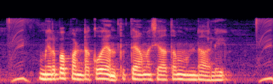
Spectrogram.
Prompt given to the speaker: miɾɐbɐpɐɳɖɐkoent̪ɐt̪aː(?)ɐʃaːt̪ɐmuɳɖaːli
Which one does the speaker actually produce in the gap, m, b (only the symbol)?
m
